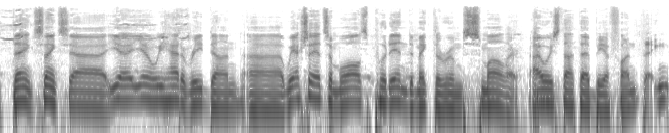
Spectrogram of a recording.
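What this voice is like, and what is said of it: Imitates another person's voice. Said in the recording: “I do the worst... Don't do a good impersonation of him”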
